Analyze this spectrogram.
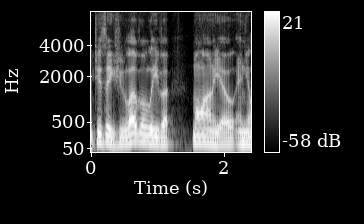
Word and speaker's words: Melanio: Is it pronounced Milano? Melanio. Yeah.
